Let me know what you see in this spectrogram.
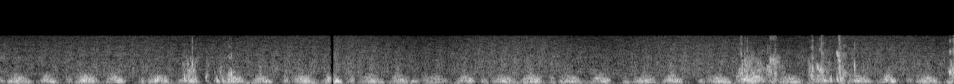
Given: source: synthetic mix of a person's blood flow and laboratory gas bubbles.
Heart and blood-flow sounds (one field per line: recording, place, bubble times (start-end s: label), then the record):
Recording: Doppler ultrasound of blood flow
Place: precordium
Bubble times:
1.81-2.00 s: bubbles
2.05-2.10 s: bubbles
2.14-2.41 s: bubbles
7.35-7.86 s: bubbles
8.07-8.58 s: bubbles
9.47-9.55 s: bubbles
From the record:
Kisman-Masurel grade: 223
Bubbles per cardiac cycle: several, 3 to 8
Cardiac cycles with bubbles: 10 to 50%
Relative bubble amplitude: loud (0.450 to 0.775)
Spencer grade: 2 (many but less than half of the cardiac periods contain bubble signals, singularly or in groups)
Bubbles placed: anywhere in the cardiac cycle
